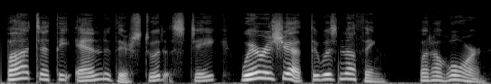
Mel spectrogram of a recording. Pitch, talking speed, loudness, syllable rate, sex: 195 Hz, 205 wpm, -19 LUFS, 5.0 syllables/s, female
